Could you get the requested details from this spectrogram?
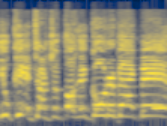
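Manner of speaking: play-acted very high, shrill yelling. Retelling a player yelling at another player in the hallway: imitating Pratt yelling. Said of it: "you got Pratt yelling".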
